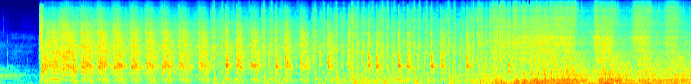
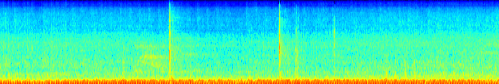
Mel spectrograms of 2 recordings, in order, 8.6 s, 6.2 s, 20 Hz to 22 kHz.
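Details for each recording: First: 1967 Morgan Plus 4 Drop Head Coupe, not run in years, on stinky old fuel, float suspected sticking; steady cranking for several seconds then catches into rough, building idle; engine cranking then starting. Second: 1967 Morgan Plus 4 Drop Head Coupe four-cylinder, not run in years, first start after oil shot into cylinders: steady idle settling from about 1,200 to 800 rpm, even slightly lumpy beat, rocks a little, no knocks; sounds healthy.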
